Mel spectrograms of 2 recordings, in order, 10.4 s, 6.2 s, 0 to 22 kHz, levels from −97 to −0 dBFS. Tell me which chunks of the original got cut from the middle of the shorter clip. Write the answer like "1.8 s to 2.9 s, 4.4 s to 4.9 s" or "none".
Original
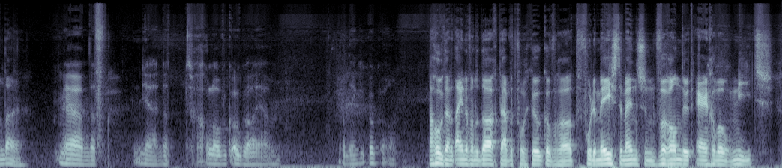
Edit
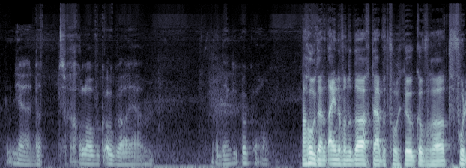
none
